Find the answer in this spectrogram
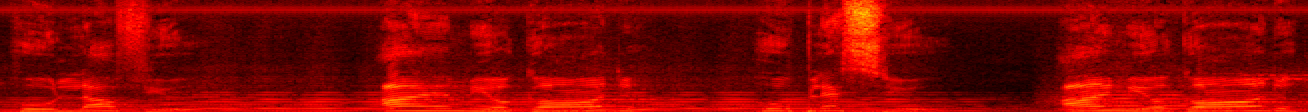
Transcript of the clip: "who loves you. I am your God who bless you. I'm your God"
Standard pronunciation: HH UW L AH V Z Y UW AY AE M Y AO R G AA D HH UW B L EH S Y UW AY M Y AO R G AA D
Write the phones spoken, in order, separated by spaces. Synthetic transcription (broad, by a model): HH UW L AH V Y UW AY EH M Y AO G AA D HH UW B L EH S Y UW AY M Y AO G AA D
